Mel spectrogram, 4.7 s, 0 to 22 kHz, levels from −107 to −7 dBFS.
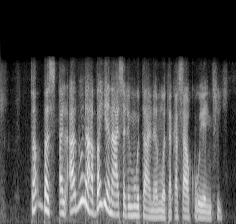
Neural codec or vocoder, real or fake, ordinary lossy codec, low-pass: codec, 16 kHz in and 24 kHz out, 0.8 kbps, FocalCodec, streaming, 65536 codes; fake; Opus, 24 kbps; 7.2 kHz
